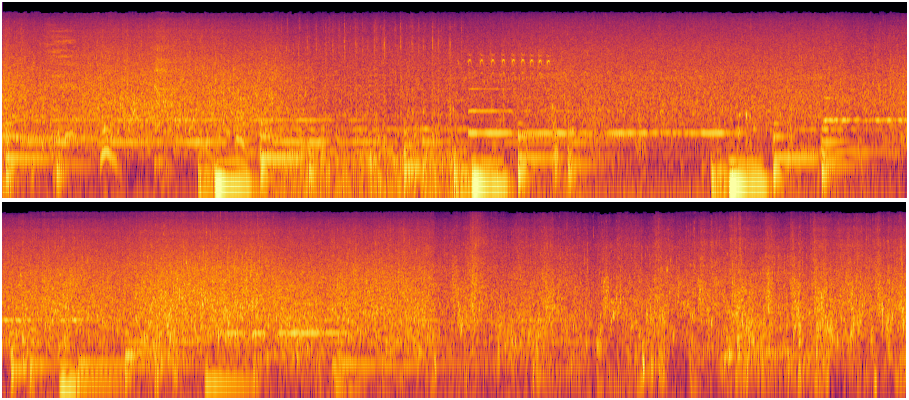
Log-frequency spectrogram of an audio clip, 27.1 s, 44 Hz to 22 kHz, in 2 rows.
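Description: Flowing creek water near Butcher Creek in the Red Dead Redemption 2 video game, a continuous broadband rush heard steadily throughout, mixed with low tonal game music.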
